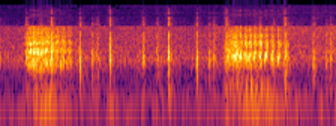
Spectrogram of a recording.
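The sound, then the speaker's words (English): A little bay mare gallops and snorts with each stride. Quick, uneven hoofbeats run throughout, with two louder breathy snorting bursts rising over them. “As if reading Sherry's mind, Nutmeg rocked back on her hocks and sprang forward with a gleeful bound, snorting happily with each stride.”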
